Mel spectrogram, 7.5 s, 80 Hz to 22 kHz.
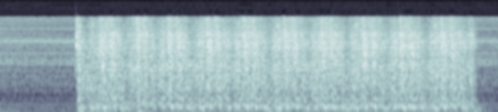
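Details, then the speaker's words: Chris Craft Commander 410, other 454 marine V8 running on old gasoline of unknown age (possibly 5–10 years) from the boat's tank at about 1500 rpm: uneven rattling knock over the engine note; owner suspects detonation from the old gas. "uh okay well that was odd it was making a lot of noises there like it was uh detonating or something maybe it is um but it's not even that low to set just running at you know 1500 rpms or so"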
